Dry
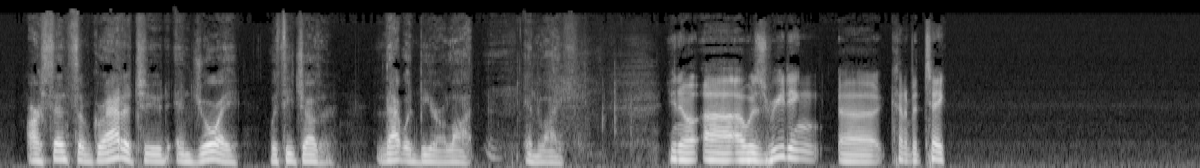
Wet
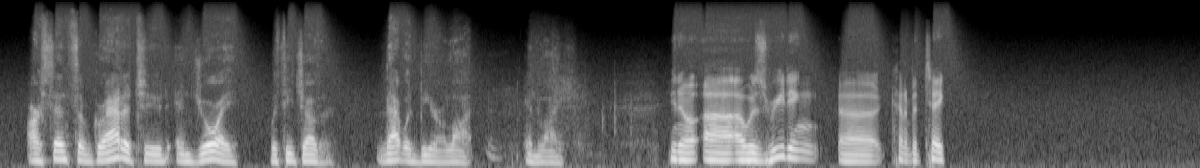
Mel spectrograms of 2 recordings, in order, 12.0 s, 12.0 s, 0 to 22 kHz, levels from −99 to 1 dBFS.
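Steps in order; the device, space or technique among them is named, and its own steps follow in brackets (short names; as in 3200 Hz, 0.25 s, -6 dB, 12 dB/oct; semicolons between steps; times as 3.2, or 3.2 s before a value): cassette deck with a dynamic noise filter (white noise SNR 29 dB; low-pass opened by the level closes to 1900 Hz, open at -15 dBFS); gain +1 dB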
